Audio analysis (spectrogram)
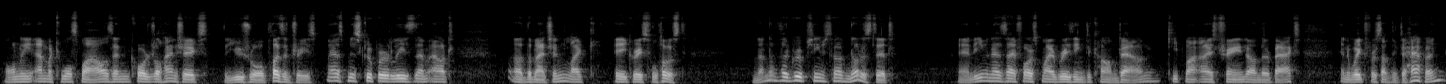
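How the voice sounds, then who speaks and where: A man reading scripted first-person narration from a horror visual novel in a measured, literary manner. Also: medium pitch. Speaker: player reading the narration aloud.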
